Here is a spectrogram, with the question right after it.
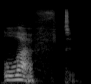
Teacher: a direct blend of the F sound flowing into the T sound at the end of the word gift. Both are invoiced. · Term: FT cluster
